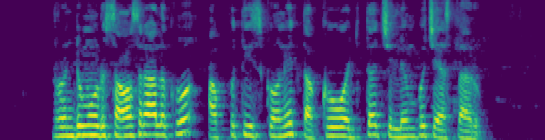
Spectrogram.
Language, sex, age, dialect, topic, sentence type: Telugu, male, 18-24, Utterandhra, banking, statement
